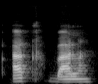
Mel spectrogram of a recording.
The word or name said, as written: qaqbalan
